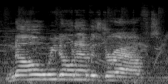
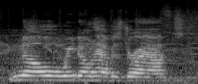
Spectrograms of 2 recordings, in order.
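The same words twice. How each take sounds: The two takes are said the same way.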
